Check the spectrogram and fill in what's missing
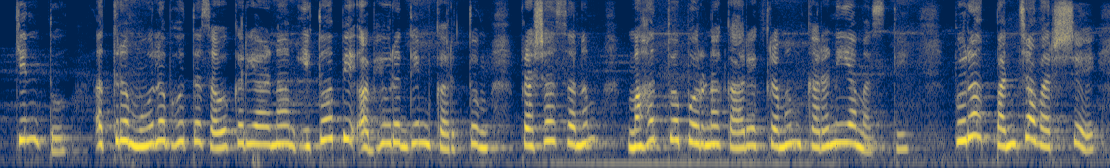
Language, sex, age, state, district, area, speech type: Sanskrit, female, 18-30, Karnataka, Dakshina Kannada, rural, spontaneous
